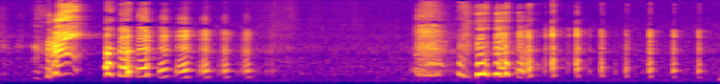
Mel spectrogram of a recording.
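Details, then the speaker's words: Girl hiccuping while laughing hysterically: two sharp hiccups, each followed by a run of giggly laughter. "You got hysterical hiccups. You're hysterically laughing and hysterically hiccuping. Is it ever going to end?"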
